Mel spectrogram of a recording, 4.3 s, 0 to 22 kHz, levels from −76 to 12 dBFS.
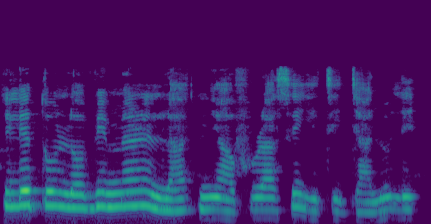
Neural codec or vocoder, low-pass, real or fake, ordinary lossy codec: none; 7.2 kHz; real; none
